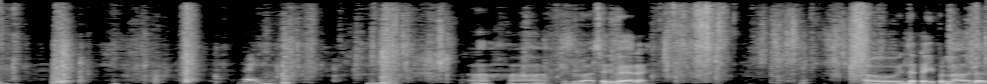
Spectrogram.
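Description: Cardboard boxes and plastic wrapping rustle as they are handled.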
